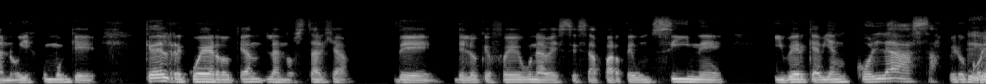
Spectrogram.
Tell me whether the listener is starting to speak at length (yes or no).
yes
